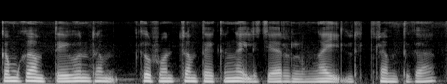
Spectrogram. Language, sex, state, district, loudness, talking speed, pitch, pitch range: Wancho, male, Arunachal Pradesh, Longding, -17 LUFS, 230 wpm, 145 Hz, 135-150 Hz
